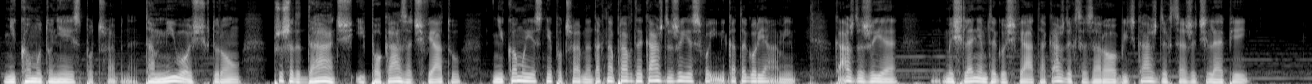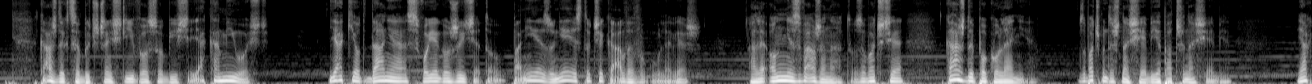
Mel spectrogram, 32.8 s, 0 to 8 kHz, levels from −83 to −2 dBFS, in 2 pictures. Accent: Polish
